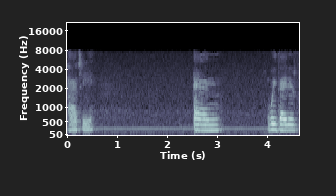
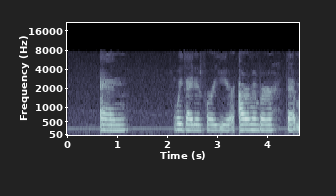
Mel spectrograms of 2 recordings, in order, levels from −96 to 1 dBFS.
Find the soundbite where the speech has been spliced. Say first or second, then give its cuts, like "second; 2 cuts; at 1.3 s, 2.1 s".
second; 1 cut; at 3.3 s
